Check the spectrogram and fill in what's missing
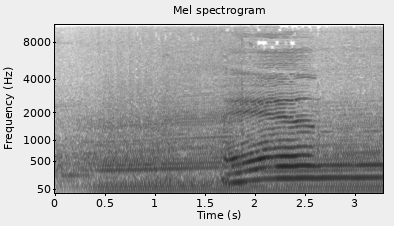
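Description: A car engine in the GTA 5 video game drones at a steady pitch, then revs up sharply partway through, climbing loud and close before easing off slightly, with no voices.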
